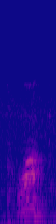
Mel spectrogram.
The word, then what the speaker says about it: Planck: It's Max Planck. It's not plank, it's plonk. P-L-A-N-C-K. Yeah, I know. That's plonk, that's how it's pronounced. It's plonk. Oh, I don't get the rule then. Well, wait, It's a different longa plonk. as an E, longa. Right. Plonk is plonk, not plonka, plonk.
